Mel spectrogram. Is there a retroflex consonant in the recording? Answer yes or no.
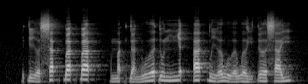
no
